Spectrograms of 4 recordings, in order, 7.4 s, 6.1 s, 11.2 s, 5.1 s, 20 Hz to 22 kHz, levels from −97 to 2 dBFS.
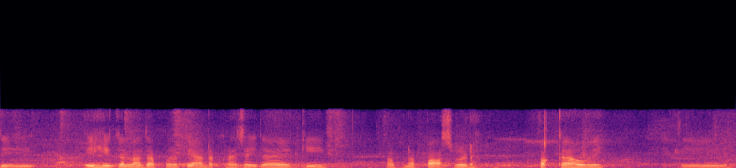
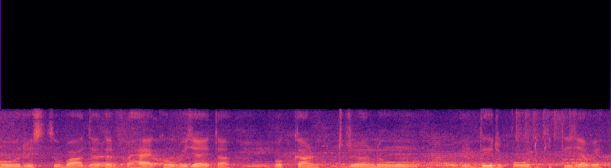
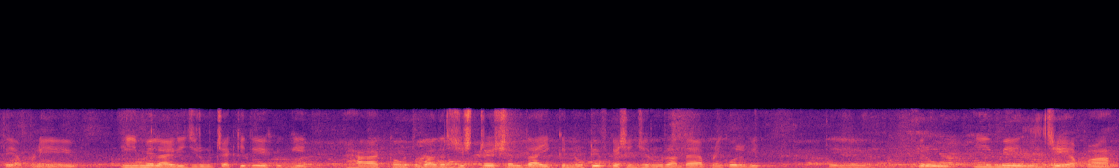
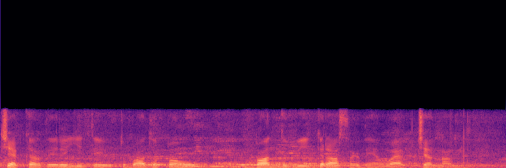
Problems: constant background noise, continuous background conversations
